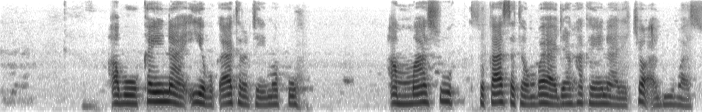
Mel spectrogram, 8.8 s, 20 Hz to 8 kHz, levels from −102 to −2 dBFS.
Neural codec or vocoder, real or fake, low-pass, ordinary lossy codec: none; real; none; none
